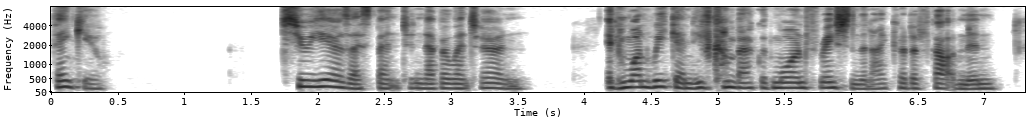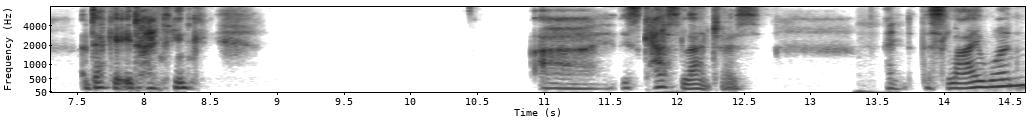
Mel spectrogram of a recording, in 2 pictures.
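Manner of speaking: touched, moved, a little emotional, feeling showing through. Voicing a character thanking the listener for new leads: a little emotional. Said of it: "Tav kind of gets like a little bit emotional".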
